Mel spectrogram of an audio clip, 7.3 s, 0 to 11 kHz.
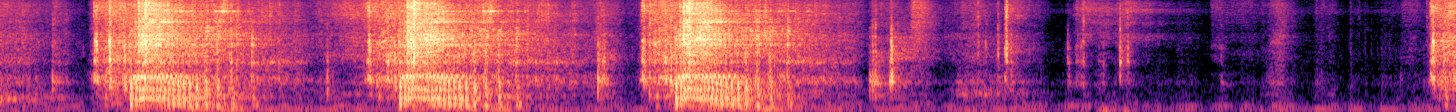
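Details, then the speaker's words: Stihl MS 180C chainsaw, spark confirmed, starting fluid sprayed in with plug out: three ragged revving bursts that fade out, fires only on the fluid and won't keep running; old fuel suspected, not confirmed. "It wants to. Let's do it again. I think it's just old fuel. Pull a couple times like that. Then choke it. Got to be faster."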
